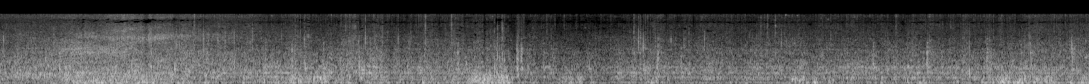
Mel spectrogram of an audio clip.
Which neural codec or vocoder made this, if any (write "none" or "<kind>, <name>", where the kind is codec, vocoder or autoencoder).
none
